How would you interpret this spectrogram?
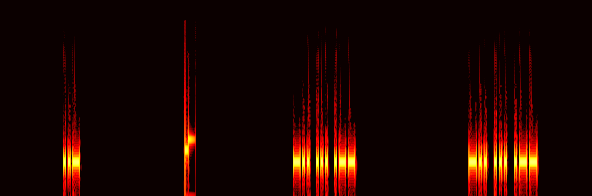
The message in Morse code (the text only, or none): U DSW DSW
